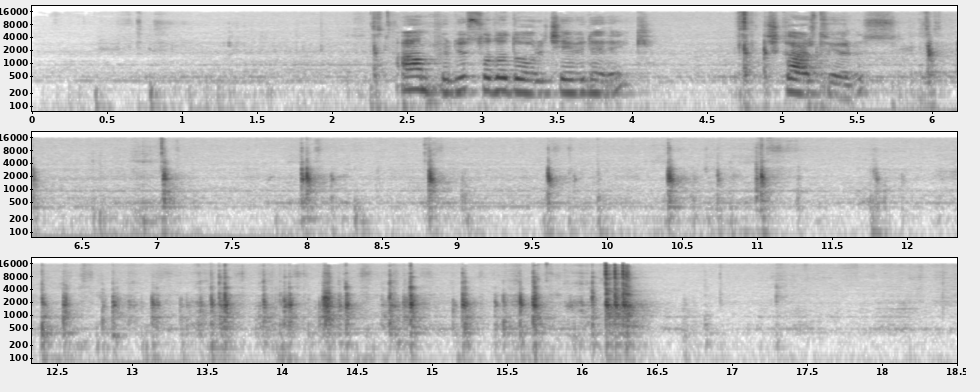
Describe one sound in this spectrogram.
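A glass bulb squeaks and clicks as fingers turn it in its socket.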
